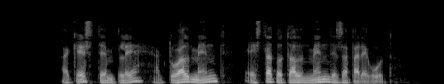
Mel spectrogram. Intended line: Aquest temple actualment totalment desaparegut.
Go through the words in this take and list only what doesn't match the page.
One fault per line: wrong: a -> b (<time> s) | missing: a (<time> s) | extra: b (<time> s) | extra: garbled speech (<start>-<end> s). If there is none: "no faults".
extra: està (2.6 s)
